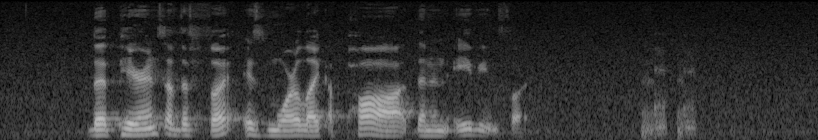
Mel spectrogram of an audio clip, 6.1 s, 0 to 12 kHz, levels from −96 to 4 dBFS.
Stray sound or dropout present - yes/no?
yes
